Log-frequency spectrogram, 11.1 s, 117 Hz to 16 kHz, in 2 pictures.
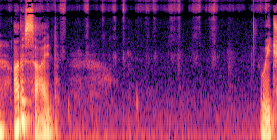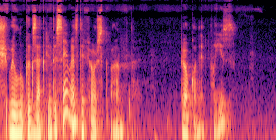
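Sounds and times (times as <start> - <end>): thread rustling with crochet hook: 0.5 - 8.3.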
